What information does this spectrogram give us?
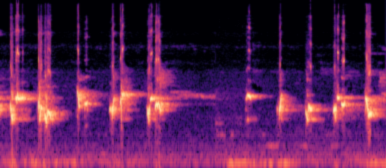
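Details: Loud 'ropel panjang' song of a straw-headed bulbul, a lure for bulbuls slow to sing: a burst of gurgling, bubbly whistles, a one-second pause, then more spaced, ringing phrases over faint low noise.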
